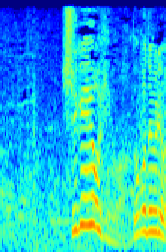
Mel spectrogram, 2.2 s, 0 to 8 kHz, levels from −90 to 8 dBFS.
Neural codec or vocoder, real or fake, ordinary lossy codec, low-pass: none; real; MP3, 32 kbps; 7.2 kHz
